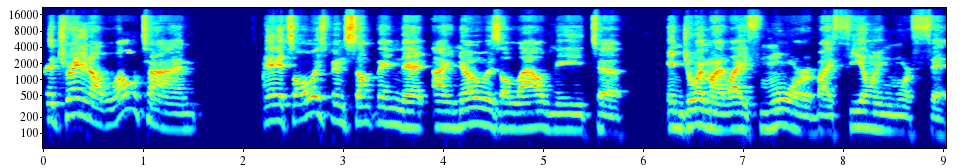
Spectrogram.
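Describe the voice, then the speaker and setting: Using a normal speaking voice, a man talks at medium pitch and a moderate pace with ordinary pitch variation. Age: 60s. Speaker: clinical pharmacist and nutritionist. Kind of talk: interview. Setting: Facebook Live broadcast.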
